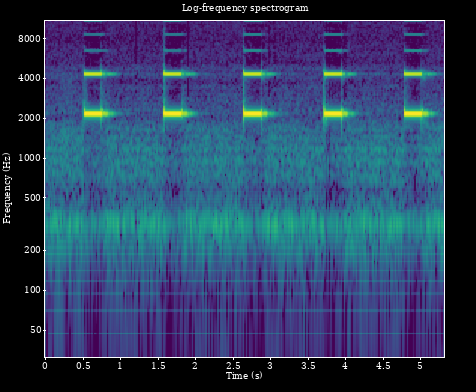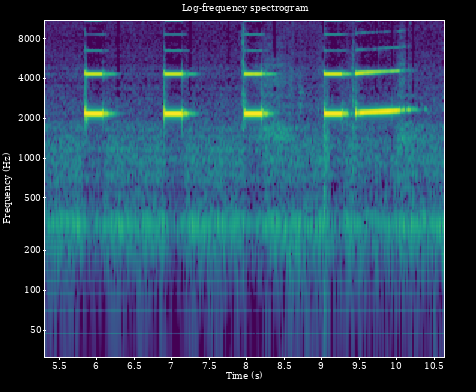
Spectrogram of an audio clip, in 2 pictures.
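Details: Broken LED dot-matrix scrolling sign on bench supply after fitting a new component: paired high beeps about once a second over faint hum at power-up; gets further but still fails.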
